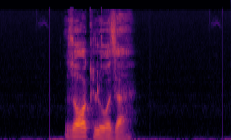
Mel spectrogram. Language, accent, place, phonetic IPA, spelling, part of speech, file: German, Germany, Berlin, [ˈzɔʁkloːzɐ], sorgloser, adjective, De-sorgloser.ogg
- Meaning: 1. comparative degree of sorglos 2. inflection of sorglos: strong/mixed nominative masculine singular 3. inflection of sorglos: strong genitive/dative feminine singular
